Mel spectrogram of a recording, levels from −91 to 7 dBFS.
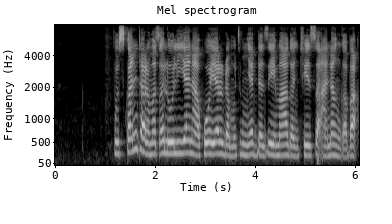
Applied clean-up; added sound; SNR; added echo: none; none; none; none.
